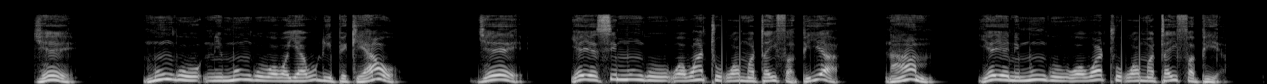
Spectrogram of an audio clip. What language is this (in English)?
Swahili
